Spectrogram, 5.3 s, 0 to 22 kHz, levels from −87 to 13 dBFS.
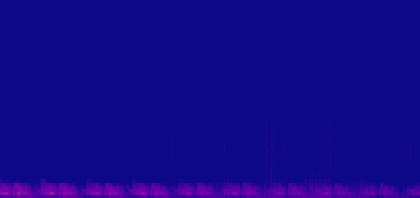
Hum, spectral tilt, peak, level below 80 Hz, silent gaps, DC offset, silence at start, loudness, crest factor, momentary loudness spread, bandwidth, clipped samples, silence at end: none; -3 dB/octave; -48 dBFS; under -90 dBFS; none; under 0.1%; 0 s; -65 LUFS; 18 dB; 6 LU; 18 kHz; under 0.1%; 0 s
